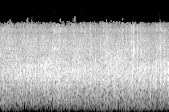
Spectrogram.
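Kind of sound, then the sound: crowd, audience applauding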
